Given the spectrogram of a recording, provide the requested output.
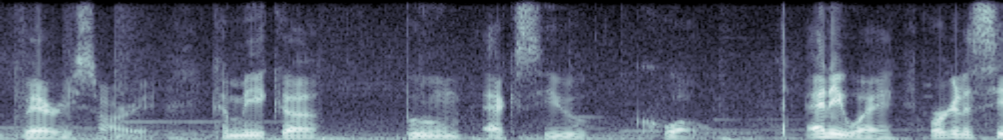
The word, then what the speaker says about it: Qua: wrong this whole time it is the kamika boom xu quo not quoi you're going to hear me say that later in the video i am very sorry kamika boom xu quo anyway we're going to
